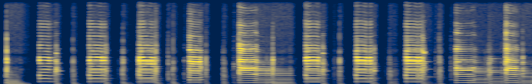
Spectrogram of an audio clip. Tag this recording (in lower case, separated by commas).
guitar, electric guitar, plucked string instrument, music, musical instrument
